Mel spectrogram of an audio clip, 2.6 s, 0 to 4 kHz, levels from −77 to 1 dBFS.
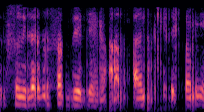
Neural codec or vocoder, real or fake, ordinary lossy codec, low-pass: codec, 44.1 kHz, 2.6 kbps, SNAC; fake; MP3, 32 kbps; 3.6 kHz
